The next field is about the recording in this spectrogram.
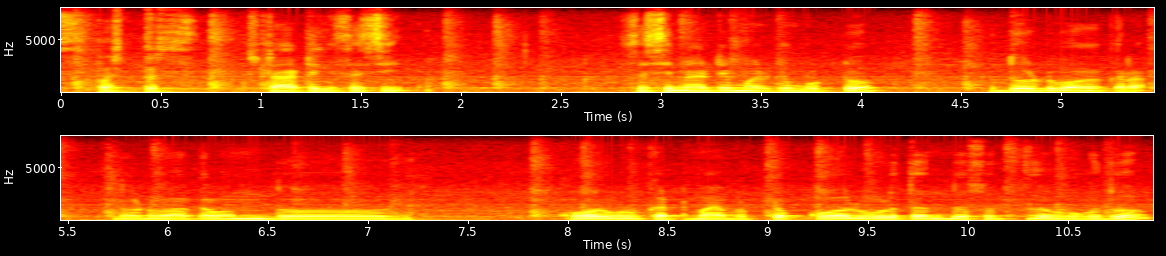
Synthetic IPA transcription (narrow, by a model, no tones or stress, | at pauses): spʰɐʂʈɐsʈaːɾʈiŋɡsɐsḭ | sɐsinaːʈ̬imaːɽikɐmbiʈːu | d̪ɔɖːʋaːɡɐkɐɾɐ̰ | d̪ɔɖːɐʋaːɡɐkɐɾɐond̪u | koːlɡɐɭukɐʈːmaːɖibiʈːukoːlɡɐɭut̪ɐnd̪usut̪ːlobuɡud̪u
